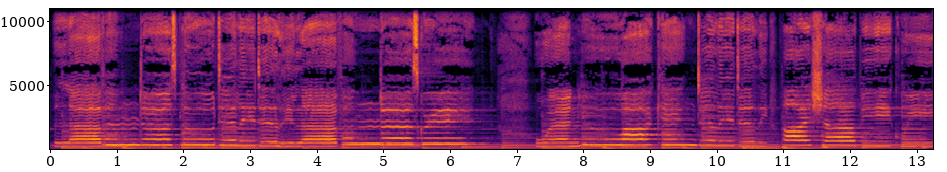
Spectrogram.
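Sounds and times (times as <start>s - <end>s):
person singing: 0.0s - 6.6s, 7.2s - 13.2s.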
